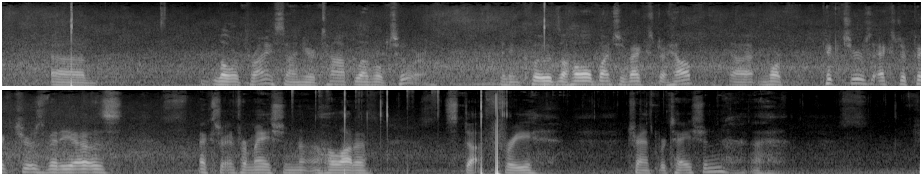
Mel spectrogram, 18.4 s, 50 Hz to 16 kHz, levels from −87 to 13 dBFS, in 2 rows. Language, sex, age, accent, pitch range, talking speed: English, male, 40-59, American, 110-140 Hz, 105 wpm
